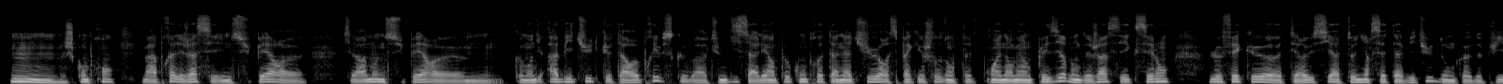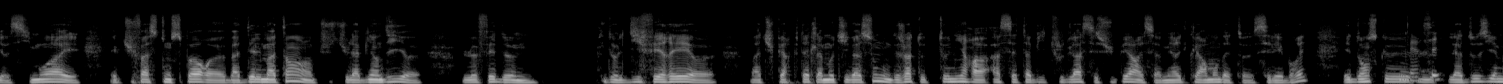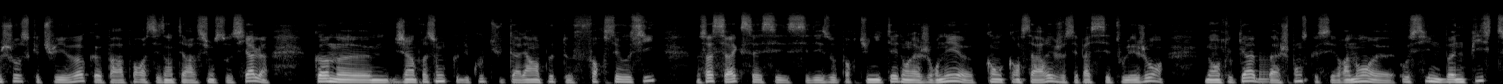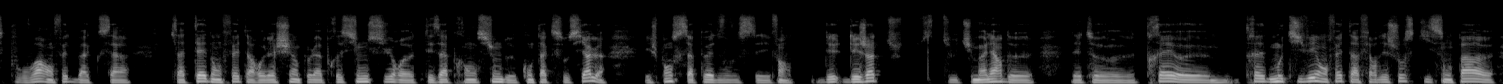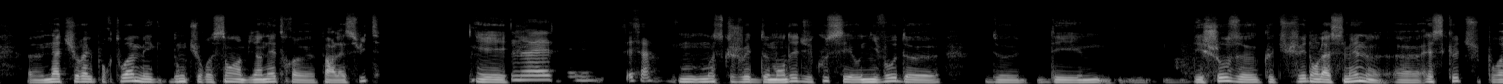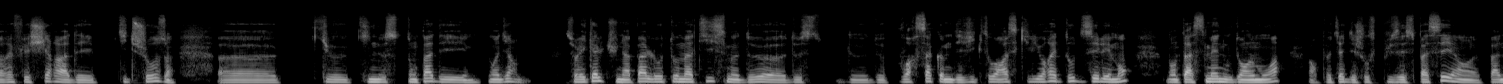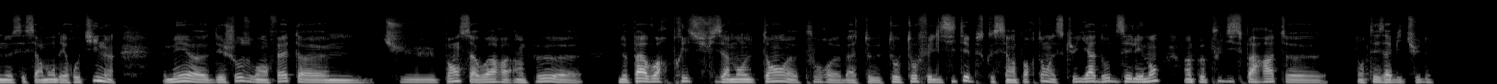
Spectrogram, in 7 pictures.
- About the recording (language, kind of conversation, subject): French, advice, Comment puis-je reconnaître mes petites victoires quotidiennes ?
- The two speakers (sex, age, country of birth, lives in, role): female, 20-24, France, France, user; male, 35-39, France, France, advisor
- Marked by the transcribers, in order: stressed: "tenir"; stressed: "forcer"; other background noise; tapping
